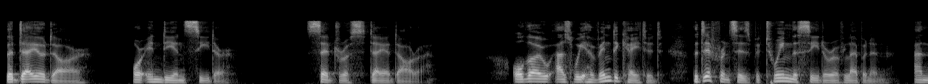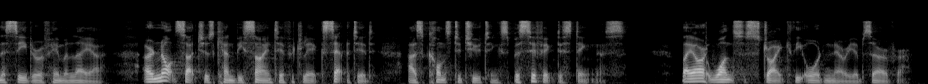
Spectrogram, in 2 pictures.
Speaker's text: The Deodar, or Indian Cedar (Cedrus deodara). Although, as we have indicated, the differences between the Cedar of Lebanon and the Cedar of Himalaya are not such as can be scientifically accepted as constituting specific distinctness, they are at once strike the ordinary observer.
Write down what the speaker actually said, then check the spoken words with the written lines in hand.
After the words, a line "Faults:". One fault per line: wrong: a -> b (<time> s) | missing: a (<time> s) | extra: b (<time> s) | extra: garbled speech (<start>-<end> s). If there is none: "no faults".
The Deodar, or Indian Cedar (Cedrus deodara). Although, as we have indicated, the differences between the Cedar of Lebanon and the Cedar of Himalaya are not such as can be scientifically accepted as constituting specific distinctness, they are at once strike the ordinary observer.
Faults:
no faults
